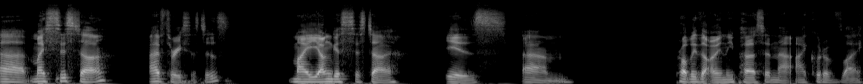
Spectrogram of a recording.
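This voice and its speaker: With an Australian accent, a man speaks at a fairly slow pace with long, frequent pauses, using a medium pitch and ordinary pitch variation in a very clean recording with a silent background. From Australia, Gold Coast. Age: 20s. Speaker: podcast guest. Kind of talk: casual chat. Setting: studio.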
